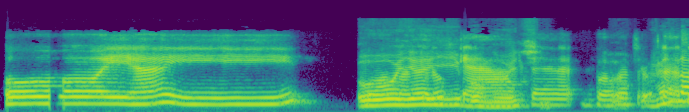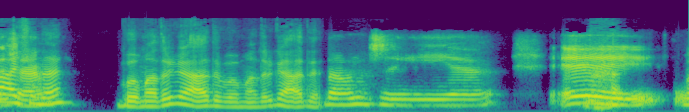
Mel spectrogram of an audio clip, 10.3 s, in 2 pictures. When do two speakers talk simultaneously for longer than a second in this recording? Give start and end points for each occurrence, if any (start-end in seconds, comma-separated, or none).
2.7-5.6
